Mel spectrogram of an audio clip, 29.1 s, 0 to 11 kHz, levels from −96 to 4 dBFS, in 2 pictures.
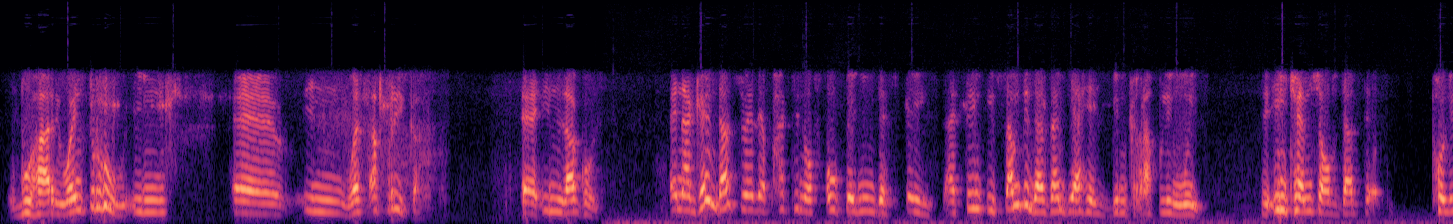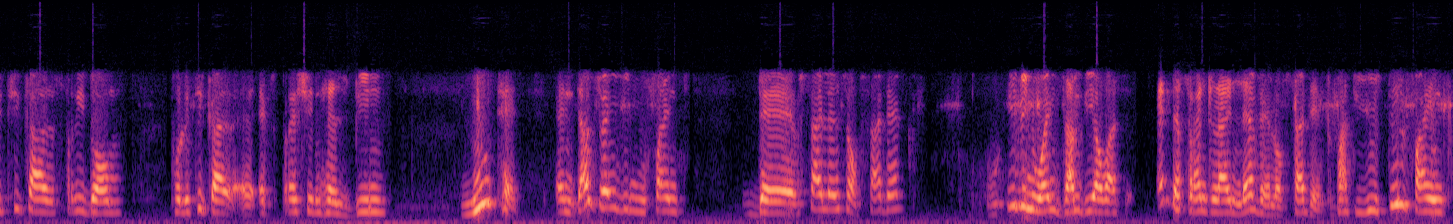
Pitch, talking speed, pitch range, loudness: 195 Hz, 140 wpm, 180-235 Hz, -23 LUFS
